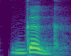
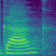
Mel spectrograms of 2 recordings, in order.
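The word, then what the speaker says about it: גג: see this word written you might want to read it as gug there is no vowel sound in Hebrew the vowels are often not written you would know that this word is pronounced gag because it has been taught to you before and this is why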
